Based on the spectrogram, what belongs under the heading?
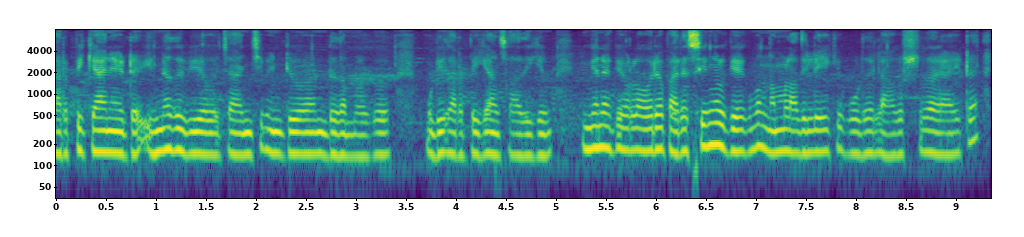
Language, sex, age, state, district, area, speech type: Malayalam, female, 45-60, Kerala, Pathanamthitta, rural, spontaneous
